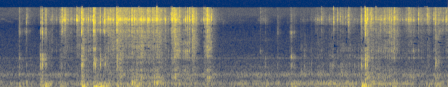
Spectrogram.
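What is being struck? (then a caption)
Bar of soap cut with a blade. A palm-sized, solid blue-and-white striped bar of dried soap, held in a gloved hand and pre-scored in a grid, is shaved with a snap-off utility knife blade. The blade makes dry, crisp crunching and scraping sounds with bright, high-pitched crackles in an irregular run of quick cuts. Crunchy cubes break off and crumbs fall away.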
